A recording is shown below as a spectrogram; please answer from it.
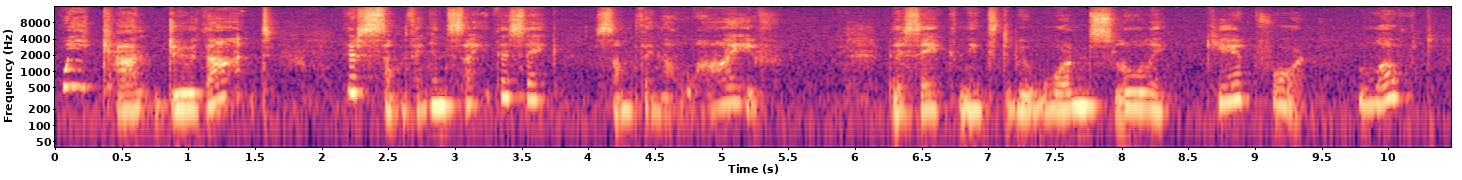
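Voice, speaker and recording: A woman voicing a huge, jolly, bumbling old Santa who talks in excitable old-fashioned exclamations, for a children's storybook. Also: mid-range voice, takes it slowly, a little hiss or hum. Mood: concerned.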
